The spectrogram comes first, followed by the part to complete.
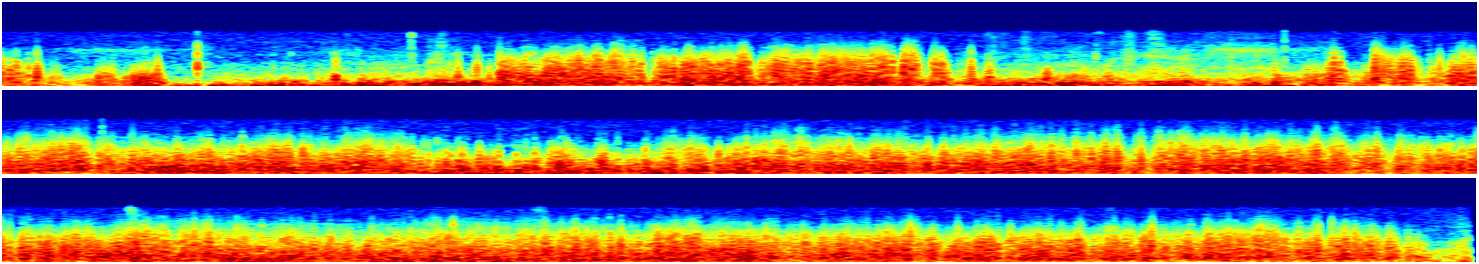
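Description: Wind blowing across the camera's microphone: a steady rushing noise, lighter for the first couple of seconds and then constant.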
